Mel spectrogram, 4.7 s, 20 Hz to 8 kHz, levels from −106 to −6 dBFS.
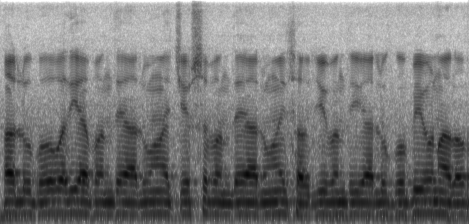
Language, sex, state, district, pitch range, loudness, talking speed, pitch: Punjabi, male, Punjab, Kapurthala, 110-115 Hz, -18 LUFS, 205 wpm, 110 Hz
